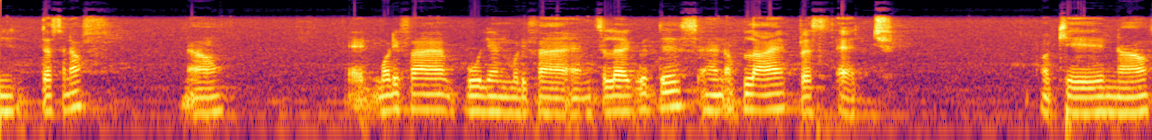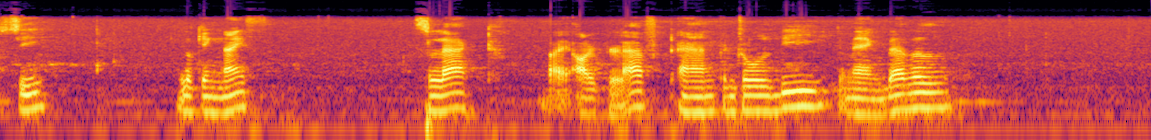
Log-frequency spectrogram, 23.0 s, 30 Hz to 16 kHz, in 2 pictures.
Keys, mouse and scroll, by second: 0.9 click, 2.2 click, 3.0 click, 3.4-5.4 drag, 6.6-7.3 drag, 8.1 h, 8.8 click, 9.7 click, 10.7 scroll up 3, 11.8 click, 12.5 Tab, 14.7 alt+click, 16.5 click, 18.9 ctrl+b, 21.8 Tab.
